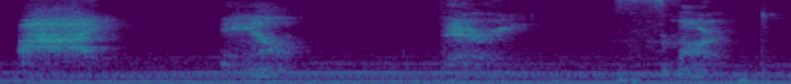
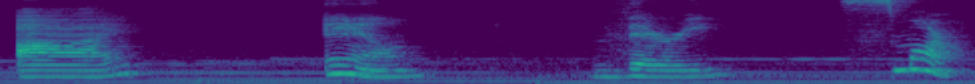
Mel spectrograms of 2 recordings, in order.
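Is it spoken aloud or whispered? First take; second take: whispered; aloud. First: It is spoken in a whisper. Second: It is spoken in a normal voice.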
